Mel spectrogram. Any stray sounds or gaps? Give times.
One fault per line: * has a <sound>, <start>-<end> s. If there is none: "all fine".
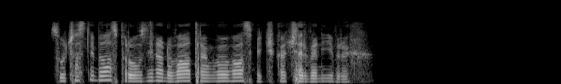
all fine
